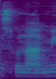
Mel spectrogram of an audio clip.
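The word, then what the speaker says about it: tsunami: ऐसे सुनामी में होता है टी साइलेंट रहता है, SUNAMI होता है।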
